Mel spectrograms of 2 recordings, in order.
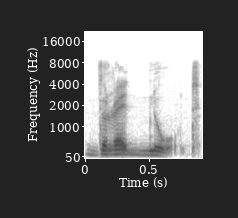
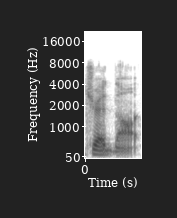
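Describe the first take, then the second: First: The R is rolled and the vowels are muffled. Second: The R is plain and the vowels are clear. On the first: The speaker calls it right. "You have to roll the R and you have to hide the uh, the vowel sounds" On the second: The speaker calls it wrong. "It's not dreadnought"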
